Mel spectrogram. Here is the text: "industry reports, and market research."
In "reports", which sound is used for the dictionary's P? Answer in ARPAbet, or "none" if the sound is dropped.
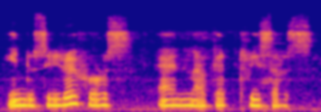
F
